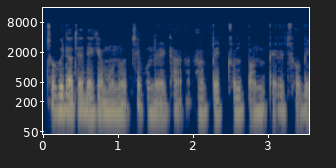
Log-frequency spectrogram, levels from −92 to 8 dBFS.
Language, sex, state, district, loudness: Bengali, male, West Bengal, Kolkata, -38 LUFS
